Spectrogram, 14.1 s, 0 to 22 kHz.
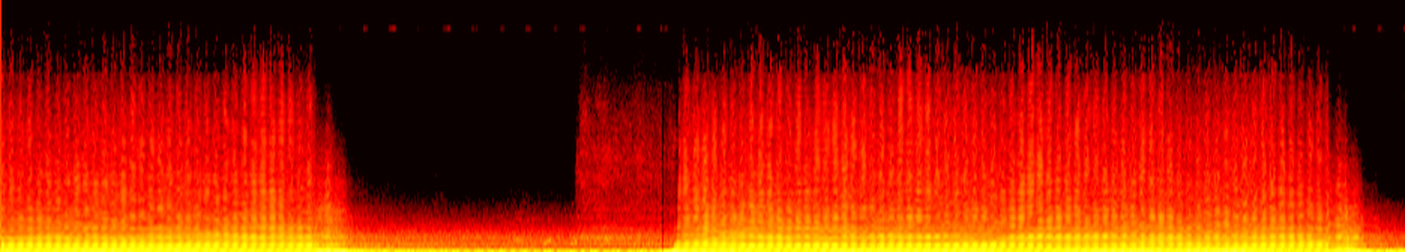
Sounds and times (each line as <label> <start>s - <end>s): Ships Whistle Blast 0.0s - 3.6s
first breath of air before the main blast 5.8s - 6.7s
Ships Whistle Blast 5.8s - 13.6s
